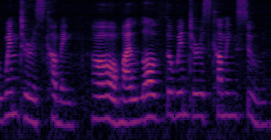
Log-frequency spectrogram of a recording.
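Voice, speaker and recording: Putting on a character voice, a woman speaks at a moderate pace with fairly even intonation and a medium pitch. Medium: read story. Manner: soft, affectionate.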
